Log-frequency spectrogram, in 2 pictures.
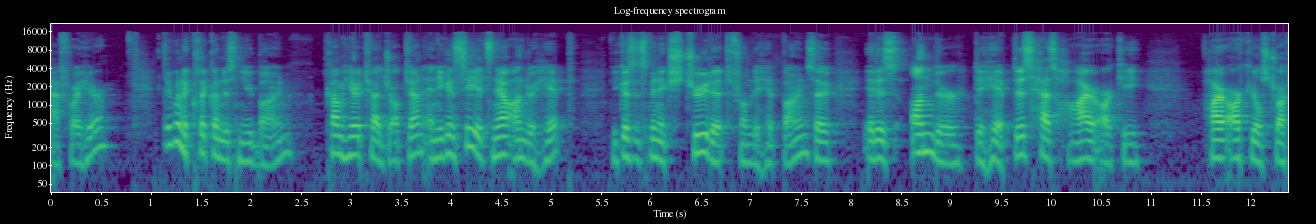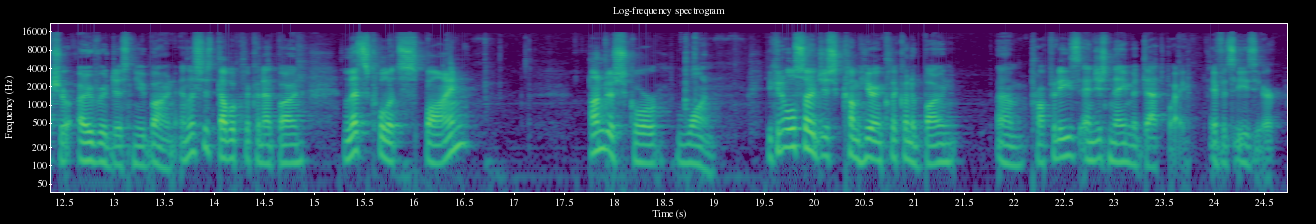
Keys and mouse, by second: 3.2 click, 3.3-14.0 middle drag, 14.0-20.8 drag, 20.8-24.7 middle drag.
